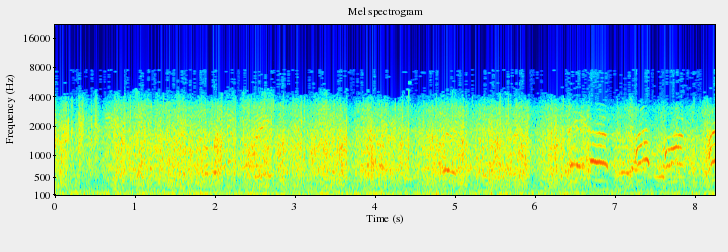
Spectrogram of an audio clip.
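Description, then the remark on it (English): A muffled, indistinct public address announcement at a ballpark in Cleveland on a warm, cloudy day, heard from the upper deck through a poorly working public address system, its words lost under a steady roar of crowd hubbub and wind noise, with a few clearer voice inflections near the end. “Public address system isn't working very well.”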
